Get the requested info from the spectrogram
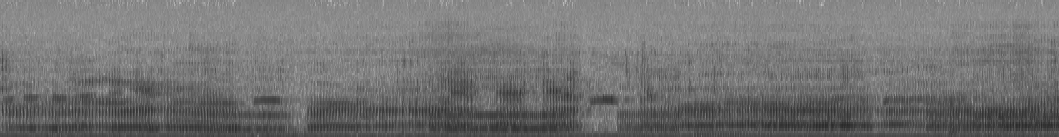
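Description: Steller sea lions roaring: long, continuous roars that overlap one another, with brief pauses about three and six seconds in.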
